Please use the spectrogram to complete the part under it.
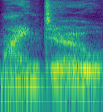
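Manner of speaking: high-pitched, unvoiced, mock stage whisper.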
